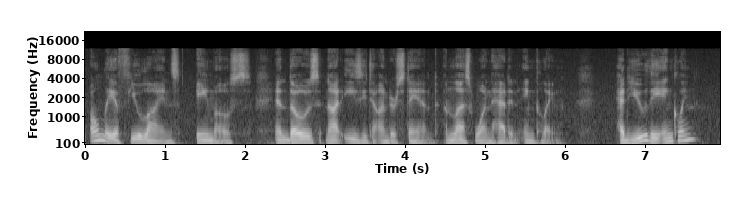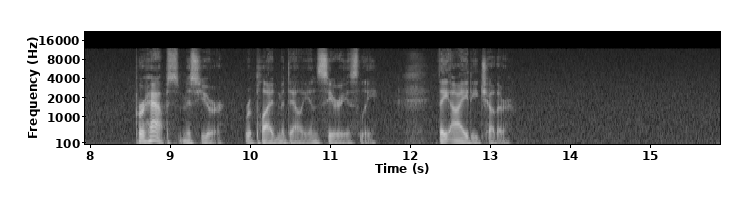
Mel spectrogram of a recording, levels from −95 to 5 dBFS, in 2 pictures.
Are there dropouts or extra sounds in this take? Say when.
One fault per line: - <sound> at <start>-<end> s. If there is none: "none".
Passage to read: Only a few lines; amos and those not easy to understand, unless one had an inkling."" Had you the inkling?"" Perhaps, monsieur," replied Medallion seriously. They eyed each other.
none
